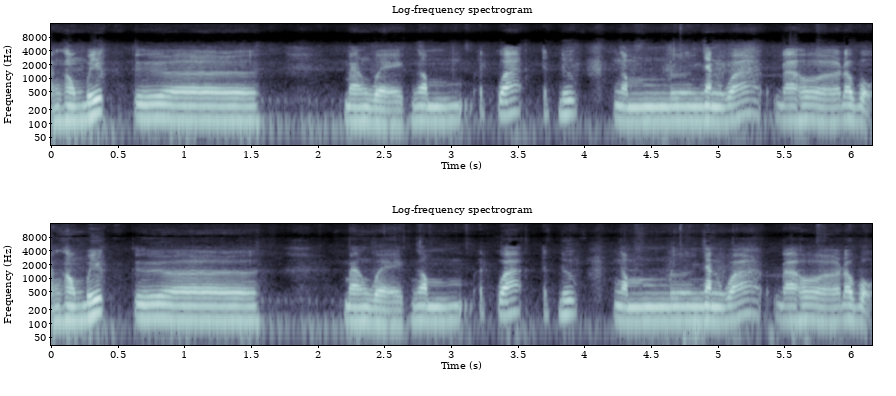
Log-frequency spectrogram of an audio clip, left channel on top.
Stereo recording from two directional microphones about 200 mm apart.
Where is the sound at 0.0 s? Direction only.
25° right (ahead or behind).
